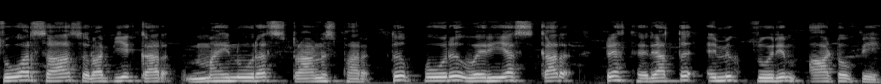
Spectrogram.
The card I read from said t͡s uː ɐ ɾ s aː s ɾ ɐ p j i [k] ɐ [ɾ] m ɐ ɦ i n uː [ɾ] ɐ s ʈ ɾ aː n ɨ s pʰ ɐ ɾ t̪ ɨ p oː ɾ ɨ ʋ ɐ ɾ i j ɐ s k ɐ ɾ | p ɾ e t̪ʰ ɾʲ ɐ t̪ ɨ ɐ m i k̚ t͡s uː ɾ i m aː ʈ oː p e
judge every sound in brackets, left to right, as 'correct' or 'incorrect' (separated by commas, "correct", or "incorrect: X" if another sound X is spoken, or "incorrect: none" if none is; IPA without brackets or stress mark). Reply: correct, correct, correct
